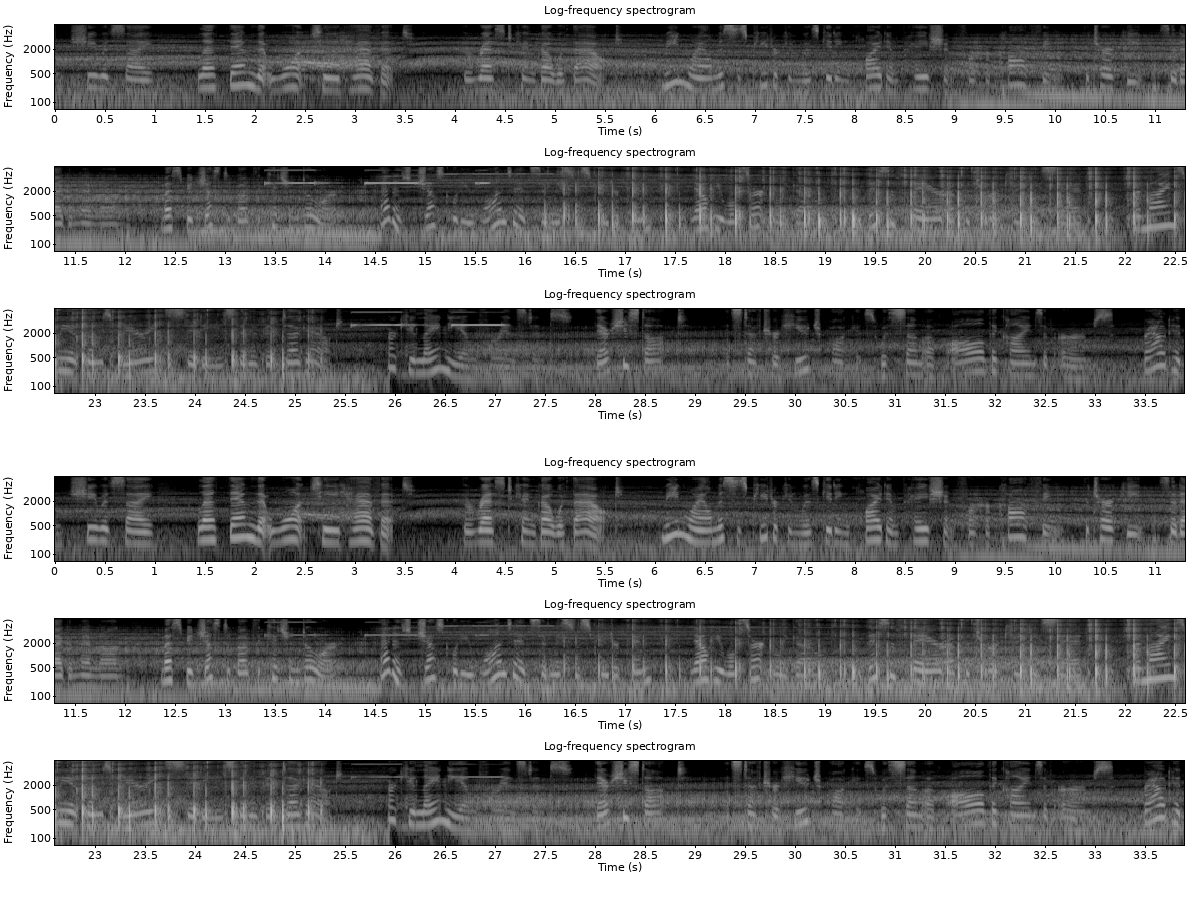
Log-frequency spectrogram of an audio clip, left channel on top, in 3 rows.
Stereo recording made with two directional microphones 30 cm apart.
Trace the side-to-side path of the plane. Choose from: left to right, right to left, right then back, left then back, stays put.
left to right.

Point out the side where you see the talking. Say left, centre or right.
right.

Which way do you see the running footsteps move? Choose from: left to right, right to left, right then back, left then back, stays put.
left to right.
